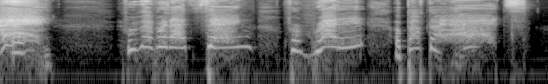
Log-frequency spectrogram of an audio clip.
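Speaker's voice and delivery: loud, high-pitched stage whisper. Showing the other speaker how loudly they can whisper, loud whisper. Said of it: "this is my loud".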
